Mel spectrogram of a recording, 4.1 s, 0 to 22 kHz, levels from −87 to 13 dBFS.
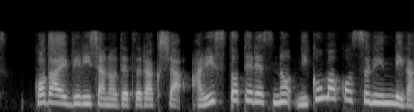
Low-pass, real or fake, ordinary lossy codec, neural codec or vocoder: none; fake; none; codec, 16 kHz, 0.5 kbps, X-Codec, WavLM features, trained on Multilingual LibriSpeech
